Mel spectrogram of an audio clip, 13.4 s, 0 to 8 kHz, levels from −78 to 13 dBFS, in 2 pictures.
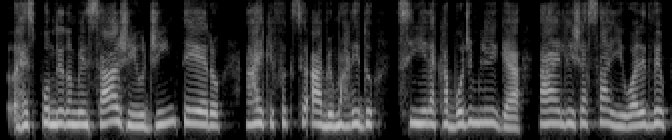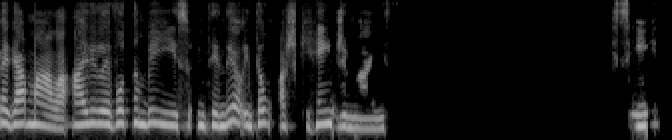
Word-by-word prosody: respondendo 235 +3 +3
mensagem 235 0 +3
o - - +3
dia 220 +5 -1
inteiro. 255 -6 +1 0.2
"Ai, 240 +2 +3
que 245 0 -6
foi 255 +2 -5
que - - -16
você?"; 270 - -4
"Ai, 245 -1 +5
meu 210 0 +4
marido"; 230 +2 +2 0.2
"Sim, 255 -1 0
ele 250 - +1
acabou 240 -2 +1
de 270 - -1
me 260 0 +1
ligar"; 195 -8 -1
"Ai, 250 +1 +1
ele 245 +1 -1
já 255 +2 -3
saiu"; 240 -6 -2
"O - - 0
marido 215 +1 +1
veio 250 0 +1
pegar 245 -1 +1
a - - -1
mala"; 205 -8 +1
"Ai, 230 0 0
ele 250 +1 -1
levou 245 0 +1
também 245 -2 -1
isso". 210 0 -5
Entendeu? 220 +5 0
Então 245 +4 -2
acho 200 -3 -6
que - - -11
rende 230 -4 -1
mais. 165 -1 -6 2.2
Sim. 210 +3 -2
235 Hz, 185 wpm, -22 LUFS, 210-250 Hz, 2.2 s, Ai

